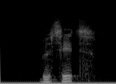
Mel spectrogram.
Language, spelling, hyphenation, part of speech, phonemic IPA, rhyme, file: Dutch, bezit, be‧zit, noun / verb, /bəˈzɪt/, -ɪt, Nl-bezit.ogg
- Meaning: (noun) 1. possession 2. possession, belonging 3. assets; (verb) inflection of bezitten: 1. first/second/third-person singular present indicative 2. imperative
